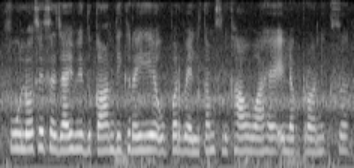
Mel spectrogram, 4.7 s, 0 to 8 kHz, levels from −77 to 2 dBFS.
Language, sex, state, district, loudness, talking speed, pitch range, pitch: Hindi, female, Haryana, Rohtak, -15 LUFS, 190 wpm, 210-230 Hz, 220 Hz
